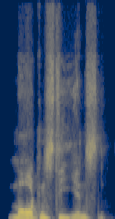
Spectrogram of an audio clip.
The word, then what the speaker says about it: Morten Stig Jensen: should have asked you correct me on the pronunciation your name please like in in a real Danish accent yeah please okay Morton St yenson Morton St Yensen am I allowed to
